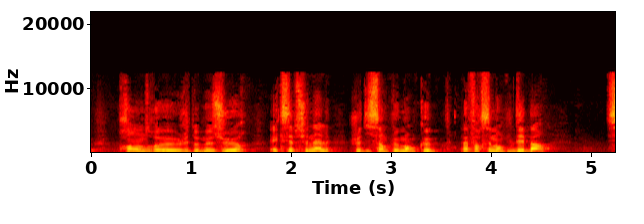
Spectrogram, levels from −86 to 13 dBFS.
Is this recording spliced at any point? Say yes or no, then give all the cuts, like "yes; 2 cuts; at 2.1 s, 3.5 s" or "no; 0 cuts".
yes; 4 cuts; at 1.0 s, 1.8 s, 3.7 s, 4.1 s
